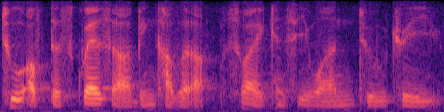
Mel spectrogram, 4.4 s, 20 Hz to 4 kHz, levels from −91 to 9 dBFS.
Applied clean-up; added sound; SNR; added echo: none; none; none; none.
